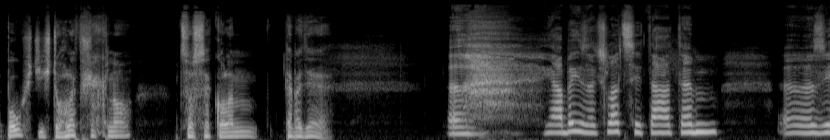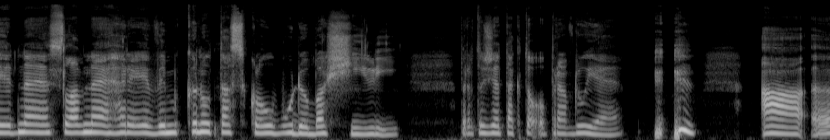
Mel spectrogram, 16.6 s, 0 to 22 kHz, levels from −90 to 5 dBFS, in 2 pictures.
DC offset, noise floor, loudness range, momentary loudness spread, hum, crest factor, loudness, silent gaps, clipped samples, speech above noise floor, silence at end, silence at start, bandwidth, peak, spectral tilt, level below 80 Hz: under 0.1%; -71 dBFS; 5 LU; 12 LU; none; 16 dB; -29 LUFS; none; under 0.1%; 42 dB; 0 s; 0.05 s; 18.5 kHz; -14 dBFS; -4.5 dB/octave; -58 dBFS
